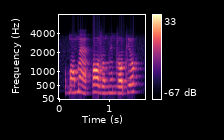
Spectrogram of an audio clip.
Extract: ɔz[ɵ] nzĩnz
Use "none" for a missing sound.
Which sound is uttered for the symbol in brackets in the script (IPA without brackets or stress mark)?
o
